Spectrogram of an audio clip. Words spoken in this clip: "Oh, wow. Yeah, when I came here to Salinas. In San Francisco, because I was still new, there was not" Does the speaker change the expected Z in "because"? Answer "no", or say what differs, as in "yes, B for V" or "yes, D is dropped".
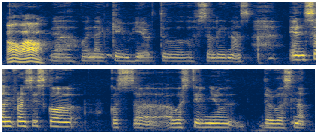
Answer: yes, Z is dropped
